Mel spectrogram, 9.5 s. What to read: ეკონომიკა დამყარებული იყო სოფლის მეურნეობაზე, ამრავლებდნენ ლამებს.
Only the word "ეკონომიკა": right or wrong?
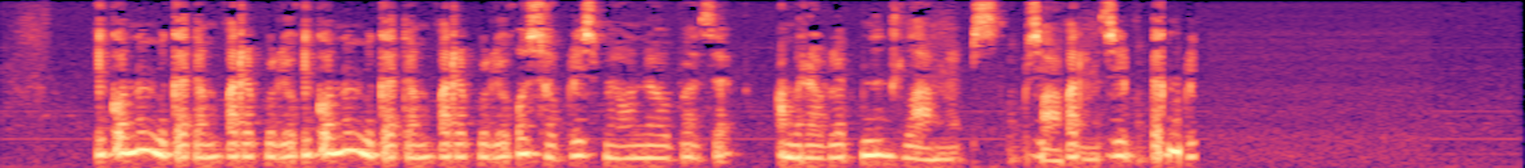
right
